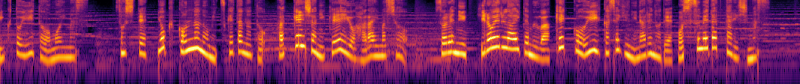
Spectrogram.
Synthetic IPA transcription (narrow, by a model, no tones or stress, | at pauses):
ikɯ̟̥t̪o̞iːt̪o̞ːmo̞imasɨ̥ | so̞ɕi̥t̪e̞jo̞kɯ̟̥kõ̞nːano̞mʲit͡sɨ̥ke̞t̪anat̪o̞̰hakːẽ̞ɰ̃ɕaɲ̟ike̞ːio̞ɦaɾaimaɕo̞ːso̞ɾe̞ɲ̟içiɾo̞e̞ɾɯ̟ait̪e̞mɯ̟βake̞kːo̞ːiːkaseɡʲiɲ̟inaɾɯ̟no̞d̪e̞o̞sɨ̥sɨme̞d̪at̪ːaɾʲiɕimasɨ̥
